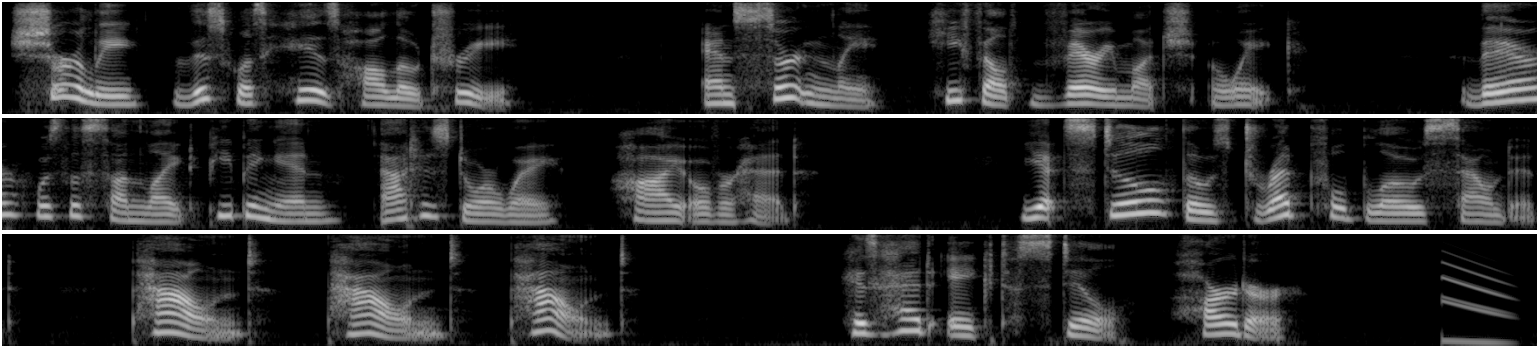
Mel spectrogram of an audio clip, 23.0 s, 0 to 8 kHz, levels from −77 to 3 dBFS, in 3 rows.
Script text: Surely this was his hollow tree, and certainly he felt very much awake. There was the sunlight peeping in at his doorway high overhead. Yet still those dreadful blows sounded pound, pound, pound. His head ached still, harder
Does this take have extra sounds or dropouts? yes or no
yes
